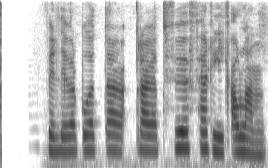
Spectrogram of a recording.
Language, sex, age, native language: Icelandic, female, 13, Icelandic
